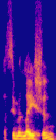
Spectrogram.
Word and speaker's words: assimilation: production sense assimilation so there's the word assimilation assimilation notice in Brackets you've got the schah that unvoiced common sound at the in the penultimate phon and the first phon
